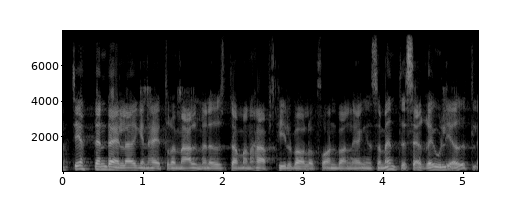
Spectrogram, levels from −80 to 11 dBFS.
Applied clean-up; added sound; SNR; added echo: neural mask model DeepFilterNet 3.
